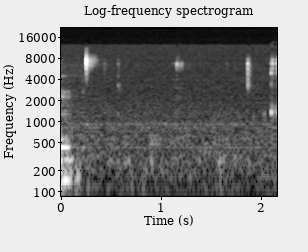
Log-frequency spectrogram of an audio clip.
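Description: A few faint computer mouse clicks in near silence, as a menu is opened and browsed.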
